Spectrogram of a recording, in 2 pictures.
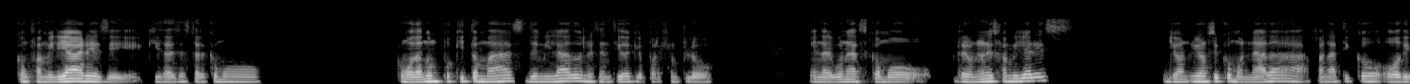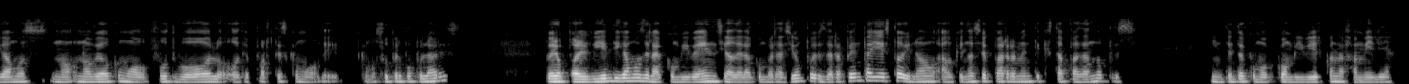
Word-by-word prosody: con 125 Hz, -3 st, -1 dB
familiares, 125 Hz, +2 st, +6 dB
eh, 110 Hz, 0 st, 0 dB, 0.2 s
y -, -, -26 dB
quizás 115 Hz, -2 st, -5 dB
estar 115 Hz, -2 st, -4 dB
como 120 Hz, -1 st, -4 dB, 1.4 s
como 115 Hz, -2 st, +3 dB
dando 115 Hz, +4 st, +6 dB
un 135 Hz, 0 st, +5 dB
poquito 135 Hz, +1 st, 0 dB
más 135 Hz, +3 st, +1 dB
de 125 Hz, -2 st, -1 dB
mi 125 Hz, 0 st, -1 dB
lado 140 Hz, +3 st, +3 dB
en 140 Hz, -, 0 dB
el 125 Hz, -, -1 dB
sentido 125 Hz, 0 st, -3 dB
de 125 Hz, -, -2 dB
que 110 Hz, -, -5 dB
por -, -, -10 dB
ejemplo, 110 Hz, 0 st, -5 dB, 0.9 s
en 115 Hz, 0 st, -4 dB
algunas 120 Hz, +3 st, 0 dB
como 110 Hz, -3 st, -3 dB, 0.2 s
reuniones 130 Hz, +1 st, +1 dB
familiares, 155 Hz, +6 st, 0 dB, 0.9 s
yo 125 Hz, -3 st, -2 dB
yo 130 Hz, 0 st, +3 dB
no 130 Hz, -, +4 dB
soy 145 Hz, +3 st, +1 dB
como 135 Hz, -6 st, 0 dB
nada 125 Hz, +3 st, -1 dB
fanático, 130 Hz, +2 st, -2 dB
o 115 Hz, -1 st, +2 dB
digamos 120 Hz, +7 st, -1 dB
no 120 Hz, -4 st, -5 dB
no 120 Hz, -1 st, -1 dB
veo 125 Hz, +1 st, +3 dB
como 120 Hz, -4 st, -2 dB
fútbol 125 Hz, -1 st, +1 dB
o 110 Hz, -, -5 dB
deportes 120 Hz, +1 st, -8 dB
como 115 Hz, -3 st, -8 dB
de, -, -, -9 dB, 0.2 s
como -, -, -11 dB
súper 130 Hz, 0 st, -2 dB
populares, 135 Hz, +7 st, -1 dB, 0.8 s
pero 130 Hz, 0 st, +7 dB
por 125 Hz, -1 st, +7 dB
el 125 Hz, -, +5 dB
bien 135 Hz, +4 st, +5 dB
digamos 150 Hz, +1 st, +4 dB
de 145 Hz, -, +3 dB
la 120 Hz, -2 st, +2 dB
convivencia 120 Hz, +4 st, 0 dB
o -, -, +1 dB
de 110 Hz, -, 0 dB
la 110 Hz, 0 st, -2 dB
conversación 115 Hz, +4 st, -2 dB
pues 150 Hz, -5 st, +1 dB
de 115 Hz, -, -1 dB
repente 165 Hz, +10 st, 0 dB
ahí 175 Hz, -1 st, +2 dB
estoy, 170 Hz, -4 st, +3 dB
¿no? 130 Hz, +1 st, -1 dB
Aunque 115 Hz, -1 st, -5 dB
no 130 Hz, +2 st, -1 dB
sepa 130 Hz, -1 st, -1 dB
realmente 125 Hz, +1 st, -2 dB
que -, -, -21 dB
está 130 Hz, 0 st, -5 dB
pasando 125 Hz, +3 st, -3 dB
pues, 150 Hz, -, -14 dB, 0.7 s
intento 120 Hz, +2 st, -2 dB
como 115 Hz, -3 st, -4 dB
convivir 115 Hz, 0 st, -1 dB
con 130 Hz, -2 st, -3 dB
la 125 Hz, -, -1 dB
familia. 110 Hz, 0 st, -5 dB
125 Hz, 170 wpm, -21 LUFS, 115-135 Hz, 1.4 s, pero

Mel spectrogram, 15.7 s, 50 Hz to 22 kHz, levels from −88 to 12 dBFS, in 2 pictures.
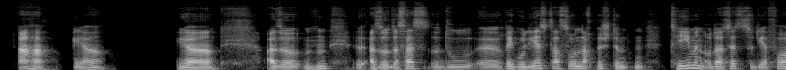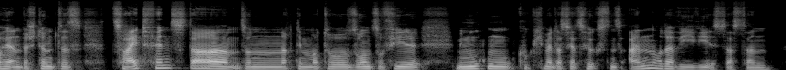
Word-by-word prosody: Aha, -, -, +5 dB
ja. 105 Hz, +4 st, -1 dB, 0.7 s
Ja. 100 Hz, -2 st, +6 dB, 0.5 s
Also, 115 Hz, +1 st, +4 dB
mhm. 125 Hz, +4 st, -2 dB, 0.3 s
Äh, -, -, -3 dB
also 125 Hz, 0 st, +3 dB
das 120 Hz, +3 st, -1 dB
heißt, 125 Hz, -1 st, +3 dB
du, 115 Hz, +1 st, -6 dB
äh, 115 Hz, -1 st, -3 dB
regulierst 130 Hz, +4 st, +1 dB
das 125 Hz, 0 st, +1 dB
so 130 Hz, -, -1 dB
nach 125 Hz, -2 st, +1 dB
bestimmten 125 Hz, -1 st, -5 dB, 0.2 s
Themen 150 Hz, +1 st, +1 dB
oder 125 Hz, -1 st, +3 dB
setzt 135 Hz, +1 st, -4 dB
du -, -, -6 dB
dir 120 Hz, 0 st, -1 dB
vorher 125 Hz, +1 st, +2 dB
'n 115 Hz, -, -2 dB
bestimmtes 120 Hz, 0 st, -4 dB, 0.3 s
Zeitfenster, 160 Hz, -, +4 dB
so 120 Hz, -, -6 dB
nach 115 Hz, 0 st, -3 dB
dem 120 Hz, -, -7 dB
Motto: 120 Hz, +1 st, -4 dB
„So 115 Hz, +2 st, -5 dB
und 125 Hz, 0 st, 0 dB
so 120 Hz, -, -9 dB
viel 120 Hz, -3 st, -2 dB, 0.4 s
Minuten 125 Hz, 0 st, 0 dB
gucke -, -, -15 dB
ich -, -, -13 dB
mir -, -, -1 dB
das -, -, -5 dB
jetzt -, -, -6 dB
höchstens -, -, -8 dB
an“ 135 Hz, +6 st, -1 dB
oder 135 Hz, -5 st, -2 dB
wie 110 Hz, -2 st, -9 dB
wie 110 Hz, 0 st, -6 dB
ist -, -, -10 dB
das -, -, -7 dB
dann? 100 Hz, 0 st, -9 dB
120 Hz, 180 wpm, -23 LUFS, 115-130 Hz, 0.7 s, Ja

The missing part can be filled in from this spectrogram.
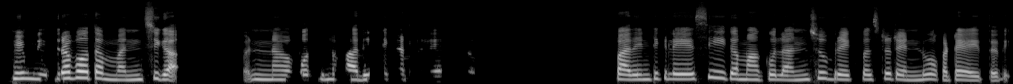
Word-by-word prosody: మేము 270 Hz, 0 st, +3 dB
నిద్రబోతం 285 Hz, +3 st, +5 dB
మంచిగా, 225 Hz, +4 st, +1 dB, 0.7 s
పన్న 225 Hz, -1 st, -3 dB, 0.3 s
పొద్దున్న 225 Hz, +1 st, -5 dB
10కి 220 Hz, -, 0 dB
అట్లా -, -, -35 dB
లేస్తాం. 310 Hz, 0 st, -14 dB, 1.5 s
10కి 230 Hz, +4 st, 0 dB
లేసి 240 Hz, +6 st, +2 dB
ఇగ 260 Hz, -2 st, 0 dB
మాకు 225 Hz, 0 st, 0 dB
లంచు, 215 Hz, +6 st, -2 dB
బ్రేక్‌ఫాస్టు 225 Hz, +2 st, -2 dB
2 205 Hz, +2 st, -4 dB
ఒకటే 210 Hz, 0 st, -1 dB
అయితది. 180 Hz, -1 st, -5 dB
230 Hz, 100 wpm, -23 LUFS, 220-260 Hz, 1.5 s, నిద్రబోతం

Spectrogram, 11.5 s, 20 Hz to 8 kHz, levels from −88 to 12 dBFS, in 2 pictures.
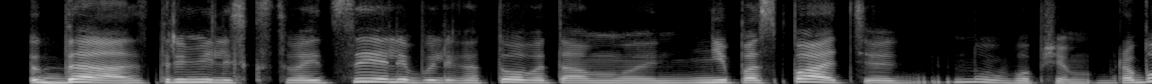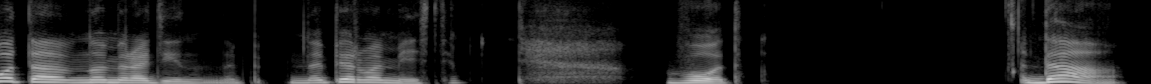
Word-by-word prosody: Да, 210 Hz, -3 st, +5 dB
стремились 240 Hz, 0 st, 0 dB
к -, -, -22 dB
своей 205 Hz, 0 st, -3 dB
цели, 265 Hz, +5 st, +1 dB
были 215 Hz, -1 st, -3 dB
готовы 205 Hz, +2 st, -1 dB
там 190 Hz, 0 st, -5 dB
не 225 Hz, +1 st, +2 dB
поспать. 210 Hz, +2 st, +2 dB
Ну, 220 Hz, +6 st, -7 dB
в 185 Hz, -1 st, -9 dB
общем, 180 Hz, 0 st, -9 dB
работа 245 Hz, +2 st, +3 dB
номер 220 Hz, -1 st, 0 dB
1 165 Hz, -5 st, -5 dB
на 160 Hz, -, -12 dB, 0.2 s
на 200 Hz, +2 st, -6 dB
1 230 Hz, -3 st, +1 dB
месте. 175 Hz, +3 st, -10 dB, 1.0 s
Вот. 180 Hz, -3 st, +1 dB, 1.4 s
Да! 265 Hz, +8 st, +3 dB
205 Hz, 115 wpm, -23 LUFS, 185-235 Hz, 1.4 s, Да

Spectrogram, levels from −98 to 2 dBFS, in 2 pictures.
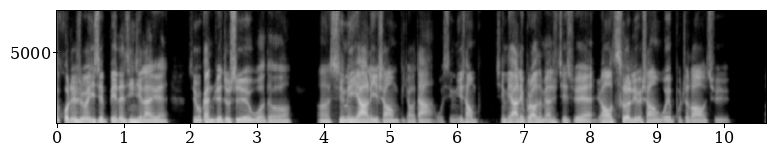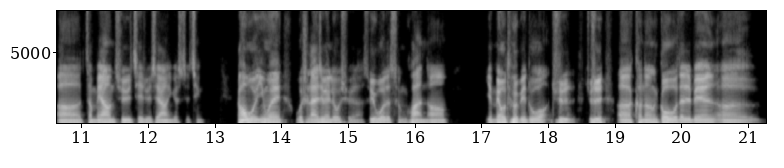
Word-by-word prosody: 或 210 Hz, -, +4 dB
者 180 Hz, -1 st, +3 dB
说 180 Hz, 0 st, +4 dB
一 185 Hz, -, +2 dB
些 185 Hz, 0 st, +3 dB
别 155 Hz, -2 st, +1 dB
的 180 Hz, 0 st, +3 dB
经 165 Hz, 0 st, +3 dB
济 150 Hz, -, +4 dB
来 105 Hz, -3 st, +2 dB
源。 95 Hz, -2 st, 0 dB, 0.3 s
其 -, -, -28 dB
实 -, -, +1 dB
我 220 Hz, -, 0 dB
感 140 Hz, -, +3 dB
觉 125 Hz, +3 st, +3 dB
就 170 Hz, +3 st, +1 dB
是 150 Hz, -6 st, +3 dB
我 100 Hz, -5 st, -1 dB
的， 95 Hz, -1 st, -4 dB, 0.4 s
呃， 100 Hz, -1 st, -3 dB
心 175 Hz, -, -1 dB
理 175 Hz, -9 st, +3 dB
压 125 Hz, +1 st, +6 dB
力 130 Hz, -3 st, +1 dB
上 110 Hz, -3 st, -2 dB
比 -, -, -17 dB
较 90 Hz, -1 st, -7 dB
大， 90 Hz, -2 st, -3 dB
我 110 Hz, -, -17 dB
心 180 Hz, -, -14 dB
理 145 Hz, -, -6 dB
上 135 Hz, -2 st, -3 dB, 0.3 s
心 165 Hz, -1 st, -7 dB
理 160 Hz, -, -4 dB
压 155 Hz, +1 st, +4 dB
力 155 Hz, -, +1 dB
不 155 Hz, -, -5 dB
知 -, -, +3 dB
道 150 Hz, -, +2 dB
怎 125 Hz, -, -2 dB
么 120 Hz, -, -3 dB
样 130 Hz, -, -2 dB
去 130 Hz, -, -5 dB
解 105 Hz, -5 st, -6 dB
决， 105 Hz, +6 st, -1 dB
然 130 Hz, +4 st, -2 dB
后 155 Hz, +1 st, +3 dB
策 205 Hz, +6 st, +2 dB
略 155 Hz, -8 st, 0 dB
上， 120 Hz, -4 st, -2 dB
我 115 Hz, -, -4 dB
也 -, -, -1 dB
不 115 Hz, +3 st, -13 dB
知 110 Hz, 0 st, -7 dB
道 110 Hz, -2 st, -2 dB
去， 100 Hz, -2 st, -13 dB, 0.5 s
呃， 95 Hz, -3 st, 0 dB
怎 95 Hz, +4 st, -5 dB
么 105 Hz, -, -1 dB
样 125 Hz, -1 st, +4 dB
去 120 Hz, -3 st, -1 dB
解 95 Hz, 0 st, -4 dB
决 90 Hz, +1 st, -6 dB
这 95 Hz, -, -5 dB
样 100 Hz, -3 st, +1 dB
一 -, -, -8 dB
个 100 Hz, -, -9 dB
事 100 Hz, +1 st, -13 dB
情。 90 Hz, 0 st, -10 dB, 0.5 s
然 195 Hz, +7 st, +5 dB
后 225 Hz, -, +8 dB
我 130 Hz, -9 st, +4 dB
因 150 Hz, +9 st, +1 dB
为， 170 Hz, -1 st, +2 dB, 0.2 s
我 110 Hz, -3 st, -5 dB
是 135 Hz, -, -7 dB
来 125 Hz, -1 st, +3 dB
这 130 Hz, -, +2 dB
边 130 Hz, -1 st, +2 dB
留 110 Hz, -1 st, -2 dB
学 100 Hz, -4 st, -11 dB
的， 90 Hz, 0 st, -14 dB
所 155 Hz, -, -5 dB
以 -, -, +3 dB
我 155 Hz, -10 st, +1 dB
的 105 Hz, -, -1 dB
存 115 Hz, +5 st, -11 dB
款 140 Hz, -, 0 dB
呢， 95 Hz, +2 st, -3 dB, 0.6 s
也 110 Hz, -2 st, -3 dB
没 125 Hz, +6 st, +2 dB
有 155 Hz, +1 st, +5 dB
特 165 Hz, +3 st, +4 dB
别 115 Hz, -3 st, +1 dB
多， 120 Hz, +2 st, -1 dB
就 160 Hz, -, -11 dB
是 155 Hz, -7 st, -1 dB
就 165 Hz, -, -10 dB
是， 165 Hz, -3 st, +4 dB, 0.2 s
呃， 110 Hz, -2 st, +1 dB
可 125 Hz, -, -2 dB
能 125 Hz, +5 st, 0 dB
够 160 Hz, -2 st, +4 dB
我 110 Hz, -, +2 dB
在 125 Hz, -, +1 dB
这 120 Hz, -, +2 dB
边， 125 Hz, +1 st, +4 dB
呃， 100 Hz, -1 st, -4 dB
120 Hz, 305 characters per minute, -25 LUFS, 100-155 Hz, 0.6 s, 后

